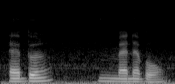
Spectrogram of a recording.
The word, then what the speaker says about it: abominable: word थोड़ा सा difficult to pronounce it is pronounced as abominable, abominable, or dreadful.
